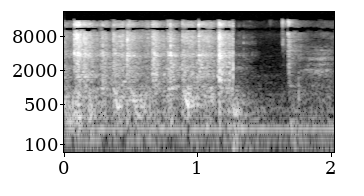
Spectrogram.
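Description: Metal flour sifter sifting flour, its works scraping against the mesh in a quick rattling rhythm that stops about a second in.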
